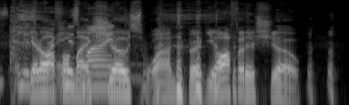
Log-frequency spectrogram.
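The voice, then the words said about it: Very bad put-on Boston accent. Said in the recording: “really bad, I don't know, TV sitcom Brooklyn Cabbie ... In a world where there are many, many bad Boston accents, that is just one of the worst I've ever heard.”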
